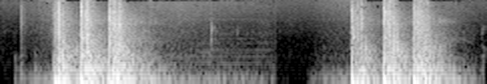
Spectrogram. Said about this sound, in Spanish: Dos horas más tarde, ya habiendo anochecido, golpes en la puerta de Lucio de nuestra saga familiar despertaron a todos, menos al chiquito que dormía en el abrazo de Elia, la madre de Lucio.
